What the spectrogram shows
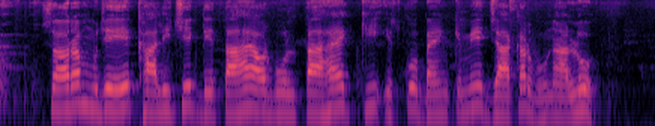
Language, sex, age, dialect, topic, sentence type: Hindi, male, 41-45, Awadhi Bundeli, banking, statement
